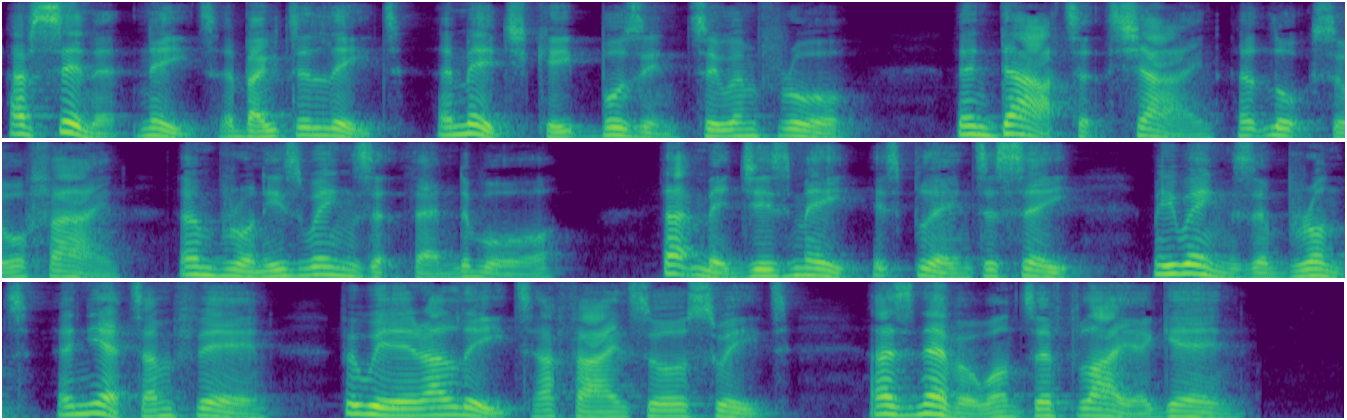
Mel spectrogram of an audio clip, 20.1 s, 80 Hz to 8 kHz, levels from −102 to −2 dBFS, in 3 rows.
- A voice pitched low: Yes, low, 130 Hz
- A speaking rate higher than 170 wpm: Yes, average, 190 wpm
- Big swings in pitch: Yes, wide, 6.3 semitones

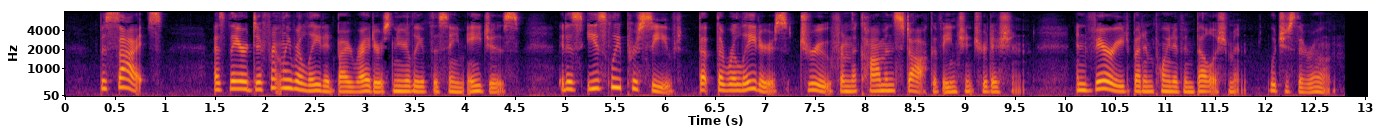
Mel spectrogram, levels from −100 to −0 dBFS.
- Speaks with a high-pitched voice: Yes, high, 195 Hz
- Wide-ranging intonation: Yes, wide, 5.7 semitones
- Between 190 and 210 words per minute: No, average, 180 wpm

